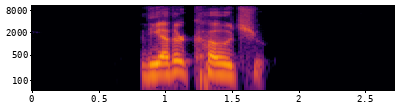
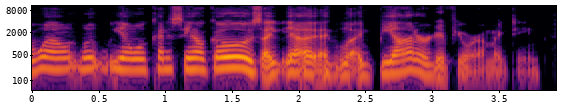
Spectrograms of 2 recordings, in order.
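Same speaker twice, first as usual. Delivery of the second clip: hedging coach; 8 semitones higher, faster than usual. Retold or imitated. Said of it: "And I go".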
